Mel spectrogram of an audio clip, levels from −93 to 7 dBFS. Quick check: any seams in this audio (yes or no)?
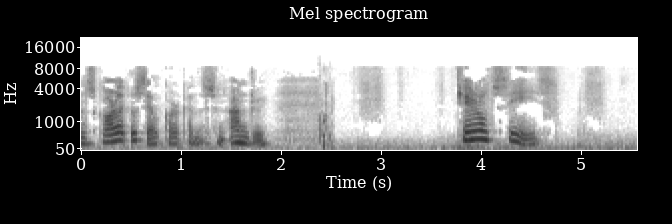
yes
